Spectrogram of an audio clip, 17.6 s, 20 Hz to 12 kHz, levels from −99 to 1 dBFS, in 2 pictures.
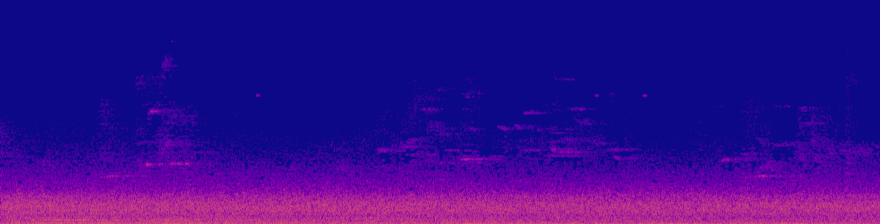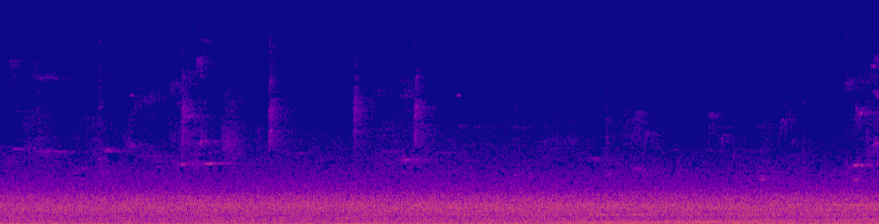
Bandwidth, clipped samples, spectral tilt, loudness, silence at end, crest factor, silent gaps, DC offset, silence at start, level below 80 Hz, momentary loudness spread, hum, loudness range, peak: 9 kHz; under 0.1%; -7.5 dB/octave; -49 LUFS; 0 s; 14 dB; none; under 0.1%; 0 s; -54 dBFS; 3 LU; none; 2 LU; -34 dBFS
